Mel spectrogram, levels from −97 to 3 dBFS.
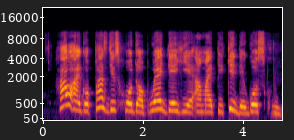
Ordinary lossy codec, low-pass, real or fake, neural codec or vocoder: none; 9.9 kHz; fake; vocoder, 22.05 kHz, 80 mel bands, Vocos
